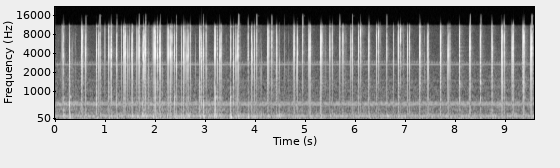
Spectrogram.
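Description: Long gold nails tap around a small, hollow, glazed ceramic rainbow shot glass standing upright on a towel. The result is a quick series of sharp, bright clicks that die away almost instantly, with almost no low end. The taps come in a dense, rapid flurry at first, then settle into a steadier, evenly spaced rhythm over a faint steady hum.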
